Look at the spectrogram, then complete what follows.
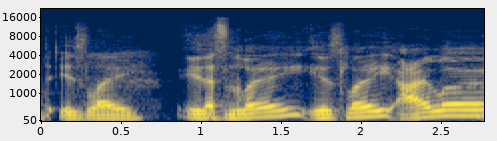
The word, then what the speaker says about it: Islay: Islay? Isla? It's Isla. Isla? It's not Islay. That's how it's spelled, but it's pronounced something different.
